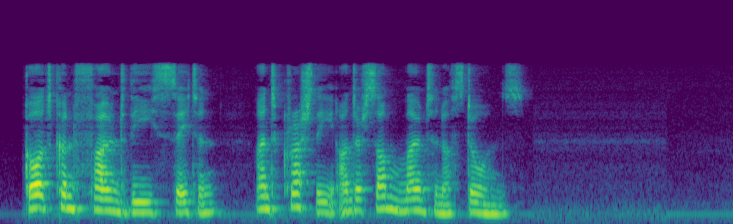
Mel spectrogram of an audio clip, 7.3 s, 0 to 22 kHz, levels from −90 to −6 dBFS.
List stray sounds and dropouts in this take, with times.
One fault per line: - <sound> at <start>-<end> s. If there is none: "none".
none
